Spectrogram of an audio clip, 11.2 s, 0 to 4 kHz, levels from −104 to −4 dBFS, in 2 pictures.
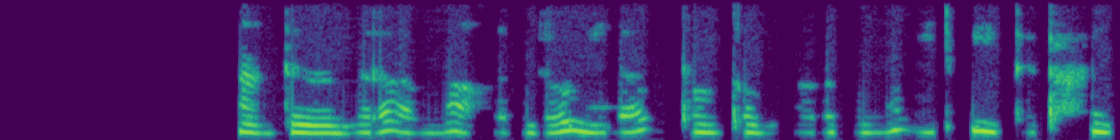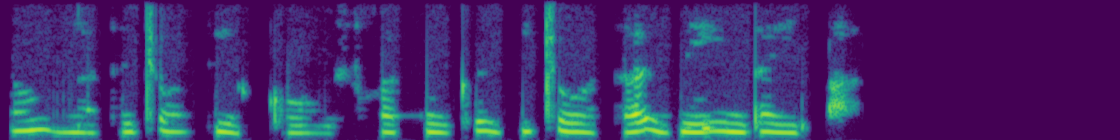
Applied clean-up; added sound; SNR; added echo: none; none; none; none.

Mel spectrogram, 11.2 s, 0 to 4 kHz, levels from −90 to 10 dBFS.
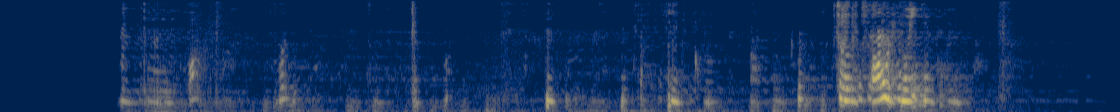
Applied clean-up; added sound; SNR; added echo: neural mask model DeepFilterNet 3.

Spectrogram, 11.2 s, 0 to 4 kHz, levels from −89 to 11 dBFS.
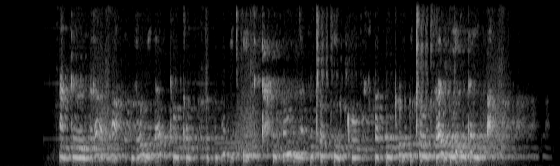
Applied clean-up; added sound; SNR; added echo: neural separator model SepFormer DNS4.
